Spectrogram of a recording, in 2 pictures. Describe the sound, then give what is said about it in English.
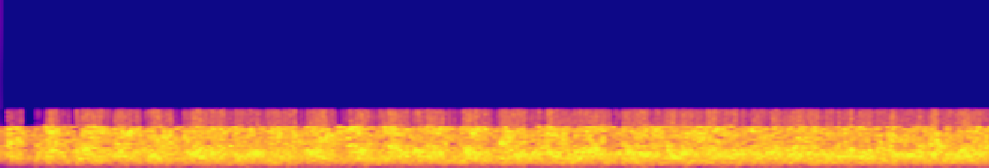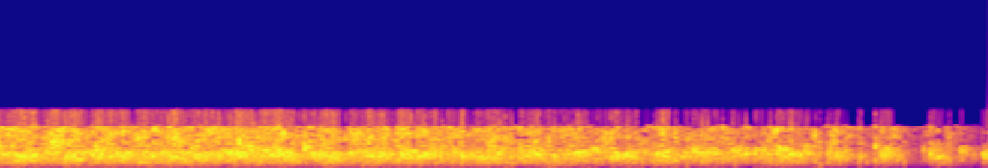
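A crowd gives a big round of applause for highway assistance workers who stand up, loud and steady, dense overlapping clapping that holds at full strength for about thirteen seconds before easing slightly at the end, with no voices heard. “So I just want to give them all, if they could all stand up, and we'll give them a big round of applause.”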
